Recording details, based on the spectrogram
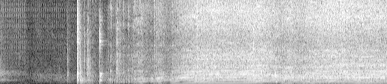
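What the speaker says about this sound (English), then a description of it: "I don't want you to use that chainsaw" A chainsaw starts with a few sharp pulls and sputters, then catches and settles into a loud, steady whine that rises and dips slightly as the throttle shifts, sounding close by.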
